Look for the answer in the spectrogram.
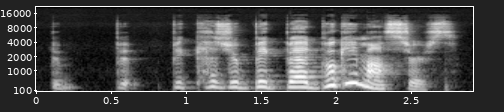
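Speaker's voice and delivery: sputtering. A narrator's reading. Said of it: "Ferd sputtered".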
